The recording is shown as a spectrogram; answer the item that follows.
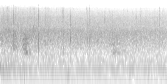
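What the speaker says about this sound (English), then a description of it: "they'll give you a really big round of applause" Steady applause from a crowd at a dog training event, continuous clapping with a few sharper claps standing out, at moderate distance.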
